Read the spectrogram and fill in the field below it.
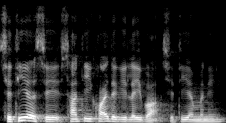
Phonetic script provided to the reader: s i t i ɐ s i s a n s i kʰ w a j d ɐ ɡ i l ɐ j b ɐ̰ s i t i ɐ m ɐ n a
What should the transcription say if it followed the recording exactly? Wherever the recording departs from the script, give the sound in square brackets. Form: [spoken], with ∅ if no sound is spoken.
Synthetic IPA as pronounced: s i t i ɐ s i s a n [t] i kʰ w a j d ɐ ɡ i l ɐ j b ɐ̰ s i t i ɐ m ɐ n [i]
